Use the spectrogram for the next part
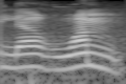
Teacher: دو زبر والی جو تنوین ہے وہ جب میم کے ساتھ ملے گی لغوم تو وہ میم میں بدل جائے گی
